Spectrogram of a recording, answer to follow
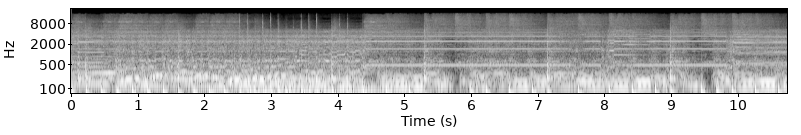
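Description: Heavy metal demo track: distorted electric guitar riffs played through the Audio Assault Shibalba amp-sim plugin over drums with a steady, fast kick-drum pulse. Long held guitar notes ring out from about halfway through.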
